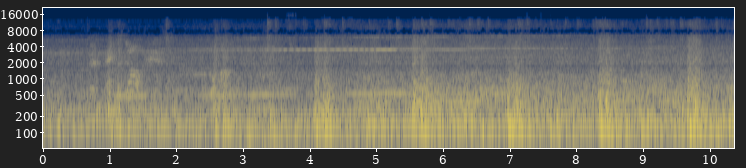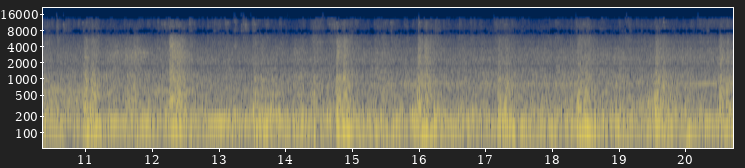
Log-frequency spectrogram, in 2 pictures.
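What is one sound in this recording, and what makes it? Train wheels clack over rail joints at a regular beat.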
